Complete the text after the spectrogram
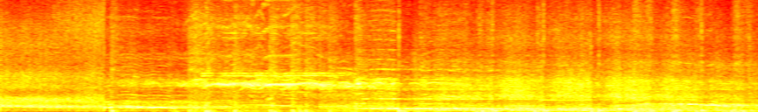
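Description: A large crowd cheers and whistles across an open stadium.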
